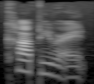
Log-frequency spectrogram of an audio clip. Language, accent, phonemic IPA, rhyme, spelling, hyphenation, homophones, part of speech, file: English, US, /ˈkɑpiˌɹaɪt/, -aɪt, copyright, copy‧right, copywrite, noun / verb, En-us-copyright.ogg
- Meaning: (noun) The right by law to be the entity which determines who may publish, copy and distribute a piece of writing, music, picture or other work of authorship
